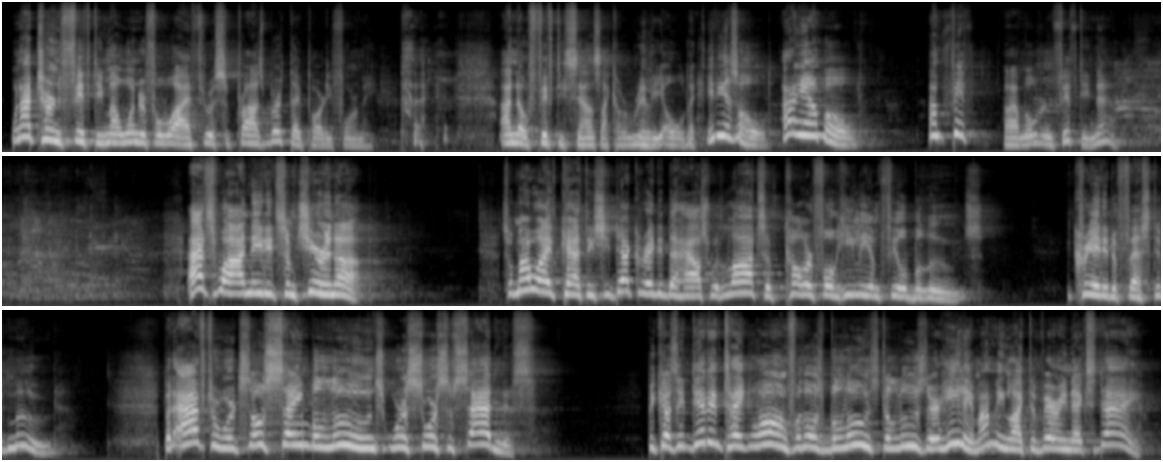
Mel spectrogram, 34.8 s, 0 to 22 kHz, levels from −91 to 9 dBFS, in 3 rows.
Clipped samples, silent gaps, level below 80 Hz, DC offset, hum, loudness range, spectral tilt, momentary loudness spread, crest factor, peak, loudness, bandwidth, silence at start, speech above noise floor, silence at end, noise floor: under 0.1%; none; -74 dBFS; under 0.1%; none; 9 LU; -4 dB/octave; 15 LU; 22 dB; 0 dBFS; -21 LUFS; over 20 kHz; 0.1 s; 54 dB; 0.25 s; -75 dBFS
